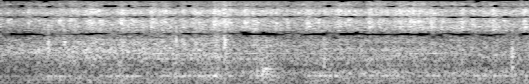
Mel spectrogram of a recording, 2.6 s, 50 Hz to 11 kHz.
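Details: BMW E36 M3 idling steadily with a faint, light lifter tick riding over the valvetrain hum.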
